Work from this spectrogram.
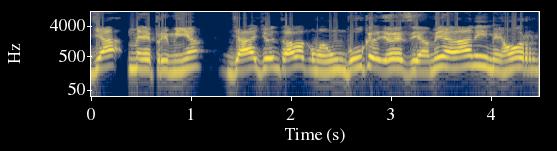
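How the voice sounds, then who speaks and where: Ordinary pitch variation at a moderate pace. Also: man. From Cuba. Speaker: YouTuber, former nurse. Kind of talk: vlog monologue.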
